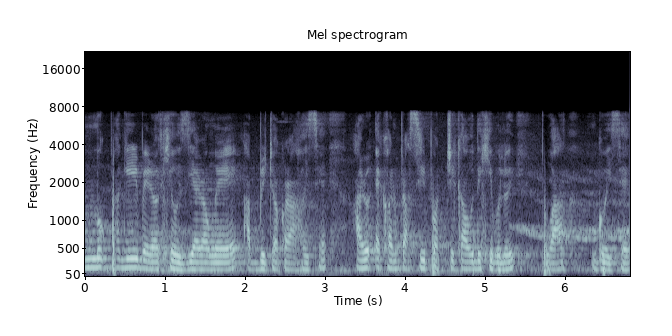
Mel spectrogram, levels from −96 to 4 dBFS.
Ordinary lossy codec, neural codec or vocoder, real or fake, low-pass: none; none; real; 7.2 kHz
